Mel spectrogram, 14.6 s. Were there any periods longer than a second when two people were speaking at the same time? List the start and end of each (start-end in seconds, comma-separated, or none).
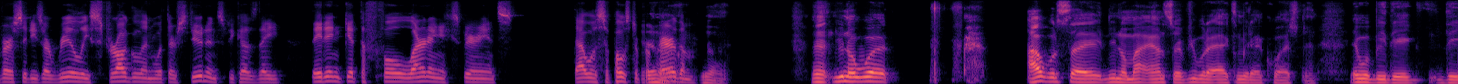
none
